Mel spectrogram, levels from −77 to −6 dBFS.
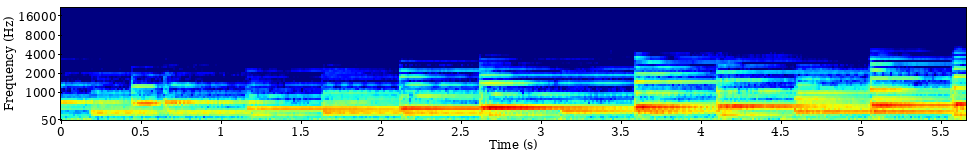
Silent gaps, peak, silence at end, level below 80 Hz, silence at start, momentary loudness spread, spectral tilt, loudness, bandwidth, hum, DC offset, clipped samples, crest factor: none; -8 dBFS; 0 s; -44 dBFS; 0 s; 11 LU; -8.5 dB/octave; -23 LUFS; 4.8 kHz; none; under 0.1%; under 0.1%; 14 dB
